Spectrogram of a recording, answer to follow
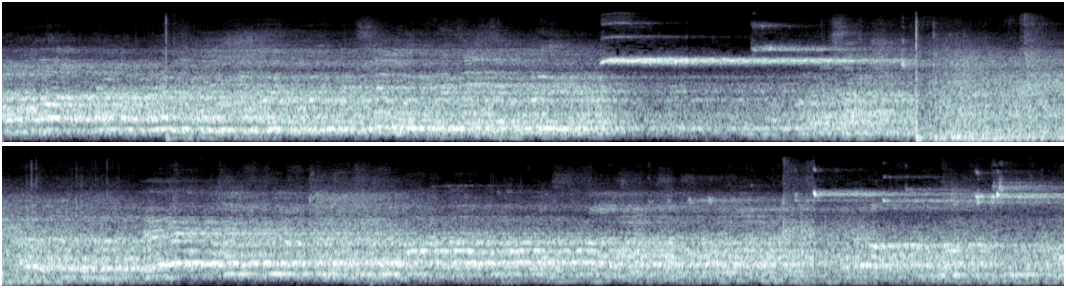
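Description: Futsal game in a reverberant gym hall: players calling out, with the thuds of the ball being kicked and bounced on the floor. Short high squeaks come near the end.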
